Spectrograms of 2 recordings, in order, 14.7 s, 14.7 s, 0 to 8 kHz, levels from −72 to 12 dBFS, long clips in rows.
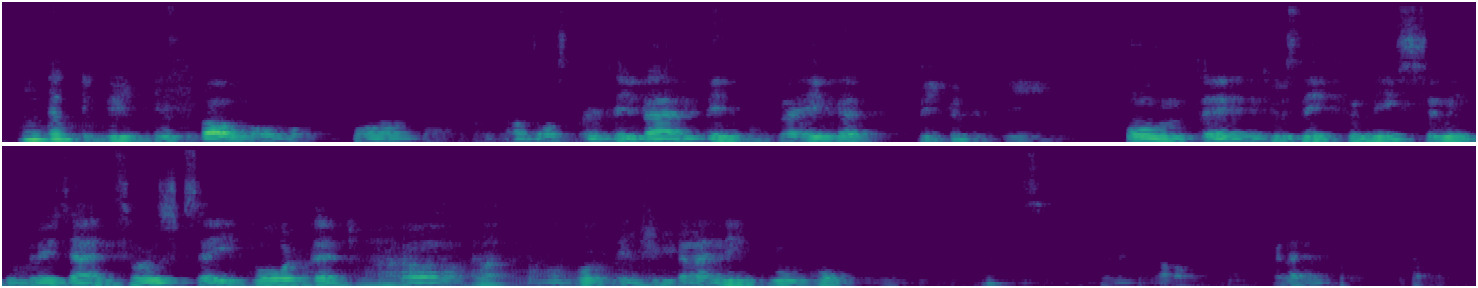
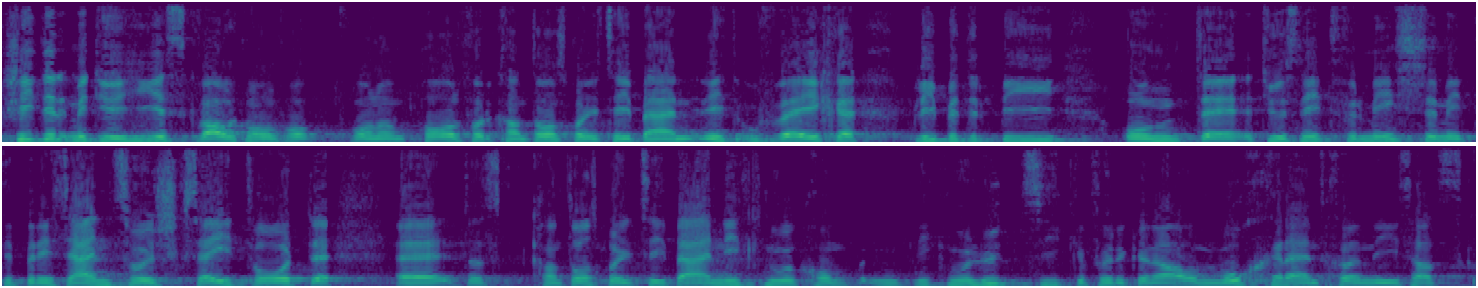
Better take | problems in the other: second | noise reduction (neural mask model DeepFilterNet 3)

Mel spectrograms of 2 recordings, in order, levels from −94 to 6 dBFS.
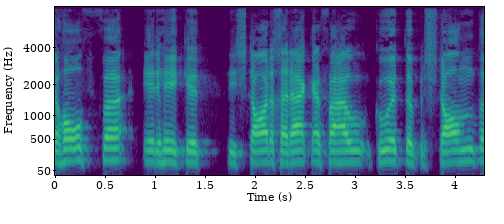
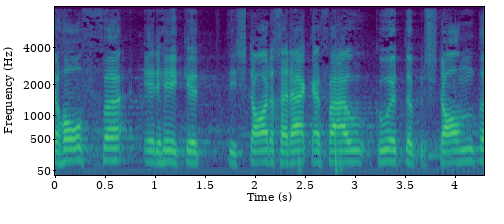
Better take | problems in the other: second | noise reduction (neural mask model Resemble Enhance denoiser)

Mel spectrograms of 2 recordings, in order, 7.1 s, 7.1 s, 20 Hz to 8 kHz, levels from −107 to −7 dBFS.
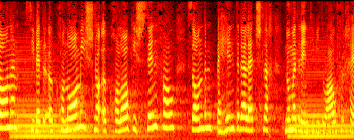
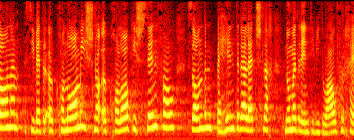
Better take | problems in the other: second | background sound (Bowed string instrument); 10 dB below the speech

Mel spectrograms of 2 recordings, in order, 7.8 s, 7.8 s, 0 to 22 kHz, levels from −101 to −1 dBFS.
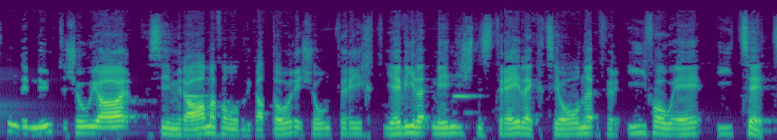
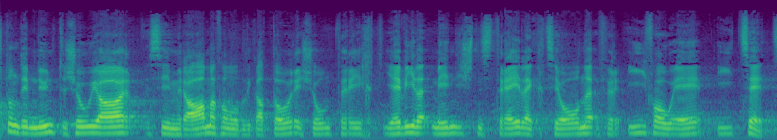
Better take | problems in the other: second | noise reduction (classical method spectral subtraction)

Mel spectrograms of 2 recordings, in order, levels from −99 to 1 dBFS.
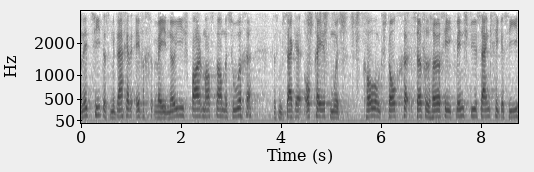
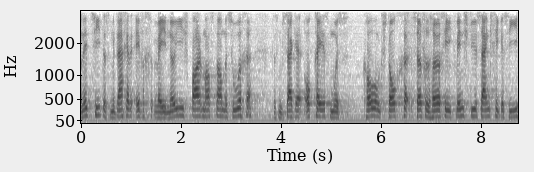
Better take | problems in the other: second | background sound (Rattle (instrument)); 19 dB below the speech

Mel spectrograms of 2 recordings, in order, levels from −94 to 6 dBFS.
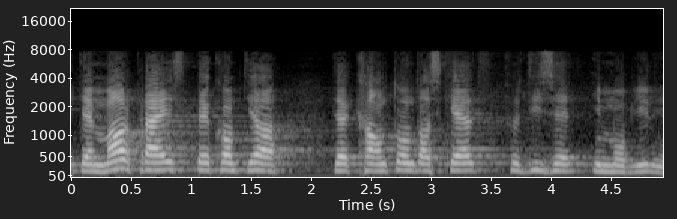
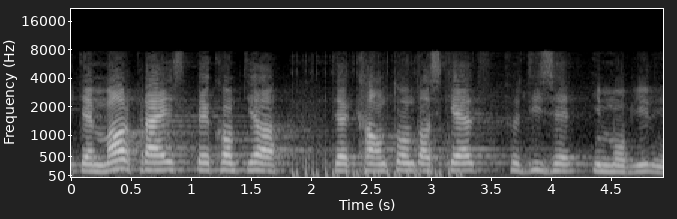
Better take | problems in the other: first | background sound (Drill); 17 dB below the speech

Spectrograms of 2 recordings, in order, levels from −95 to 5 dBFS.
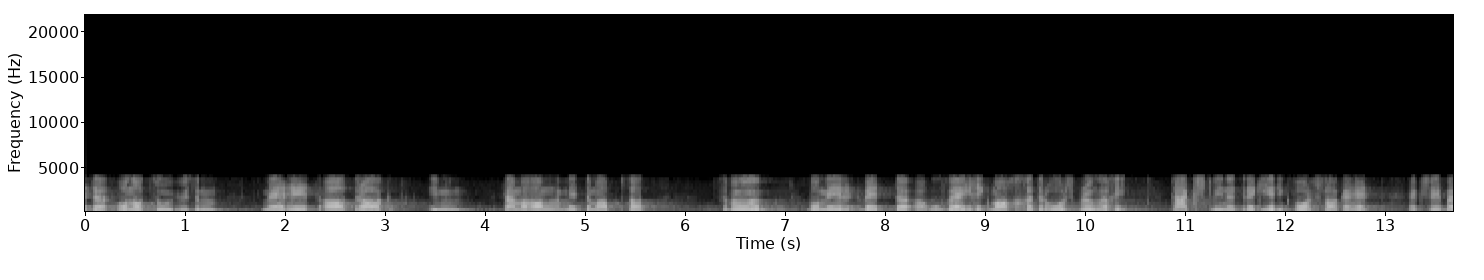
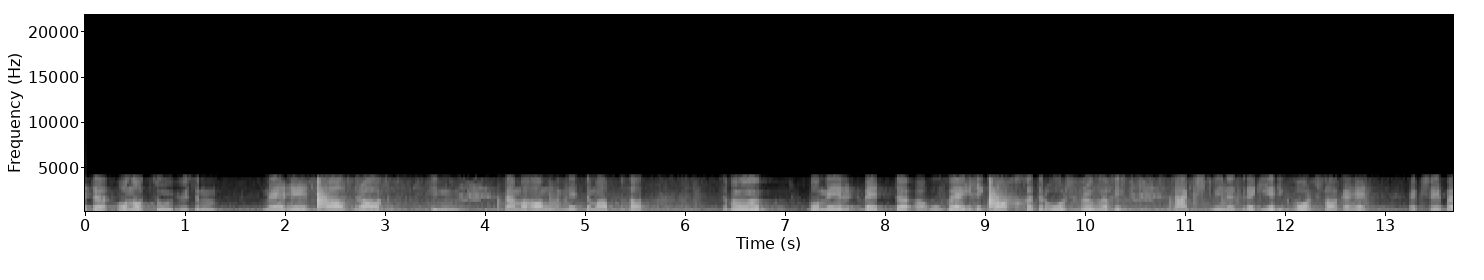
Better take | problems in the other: first | background sound (Sink (filling or washing) / Water + Meow / Clapping); 7 dB below the speech

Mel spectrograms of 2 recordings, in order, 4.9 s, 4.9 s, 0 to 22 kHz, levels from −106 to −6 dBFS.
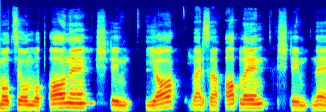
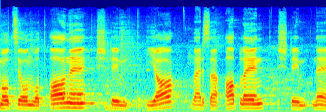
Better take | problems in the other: second | noise reduction (neural mask model Resemble Enhance denoiser)

